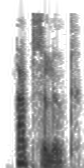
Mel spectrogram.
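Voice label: "absolute", British English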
